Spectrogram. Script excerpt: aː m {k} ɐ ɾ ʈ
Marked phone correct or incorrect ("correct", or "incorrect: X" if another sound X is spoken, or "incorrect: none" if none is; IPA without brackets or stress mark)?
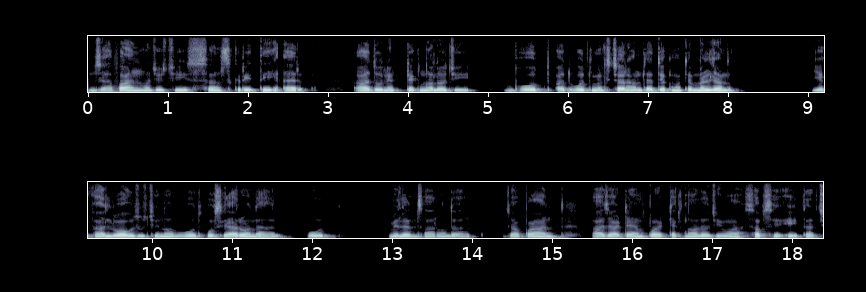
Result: incorrect: p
